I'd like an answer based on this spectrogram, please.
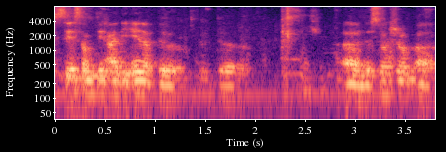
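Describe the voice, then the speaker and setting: A man with a French accent speaks at a fairly quick pace against noticeable background noise. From French-speaking Africa. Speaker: panelist. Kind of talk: panel discussion. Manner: halting.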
